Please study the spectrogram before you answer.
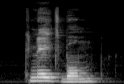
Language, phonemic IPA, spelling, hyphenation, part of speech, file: Dutch, /ˈkneːt.bɔm/, kneedbom, kneed‧bom, noun, Nl-kneedbom.ogg
- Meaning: plastic bomb, plastic explosive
